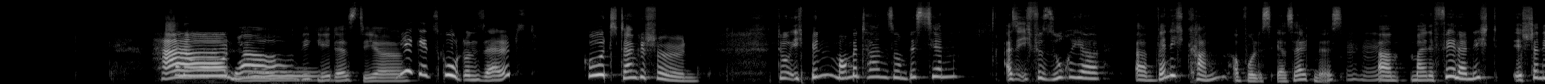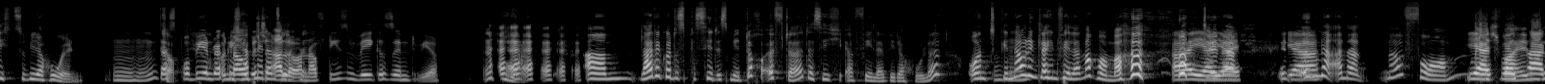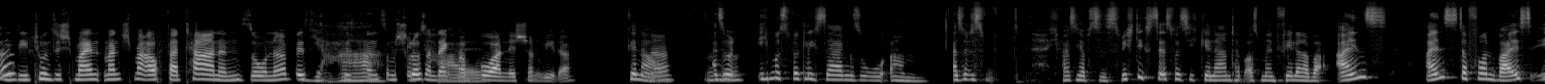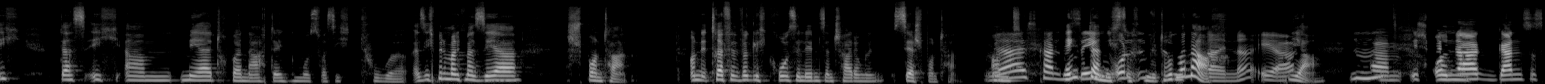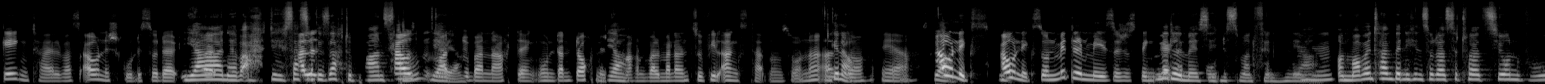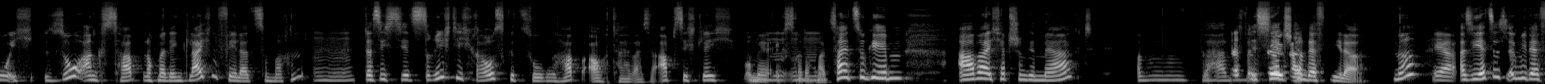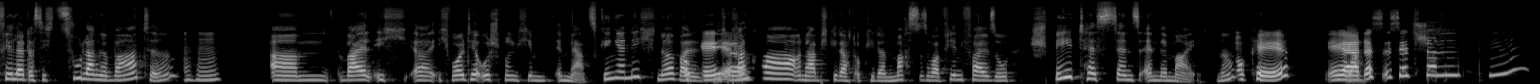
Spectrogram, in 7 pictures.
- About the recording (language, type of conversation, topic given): German, unstructured, Welche wichtige Lektion hast du aus einem Fehler gelernt?
- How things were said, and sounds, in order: other background noise; singing: "Hallo, na, wie geht es dir?"; drawn out: "Hallo"; laugh; laughing while speaking: "mache und in 'ner"; laugh; distorted speech; unintelligible speech; other noise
